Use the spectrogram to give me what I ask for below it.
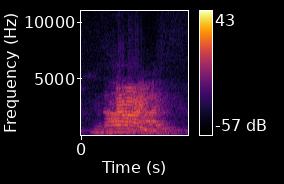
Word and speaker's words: knife: silent letter k k when the K and in together the K is silent I also see an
